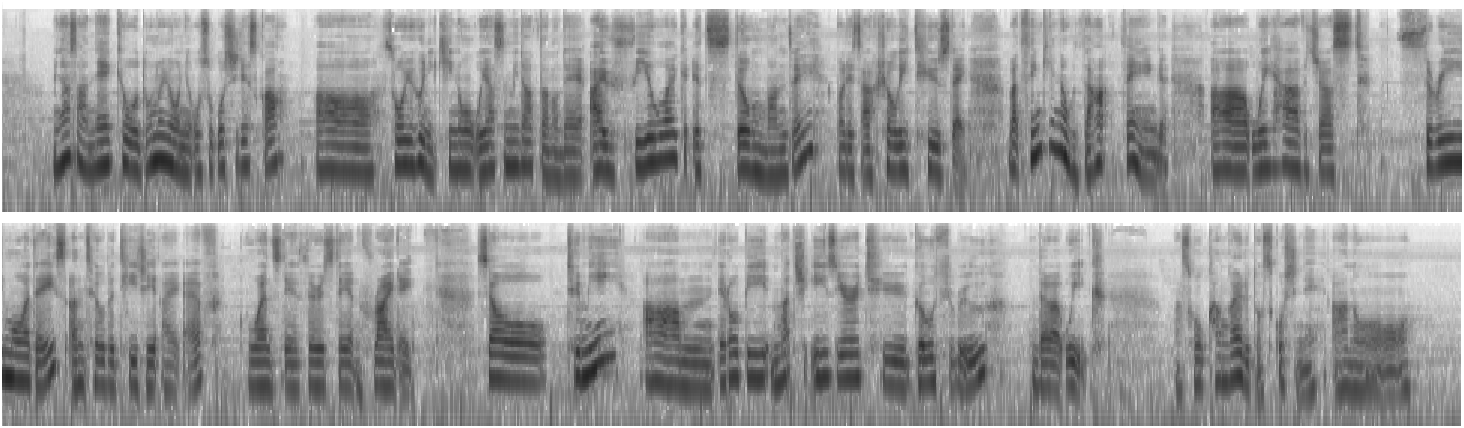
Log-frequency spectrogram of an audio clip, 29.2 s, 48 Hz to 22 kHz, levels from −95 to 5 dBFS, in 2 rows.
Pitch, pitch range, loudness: 175 Hz, 155-195 Hz, -23 LUFS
